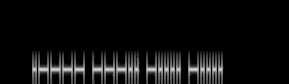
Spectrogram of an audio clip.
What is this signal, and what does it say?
Morse code, heard as a keyed tone, about 40 wpm, 700 Hz. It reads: 1866
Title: Numbers - 4-Digit 40wpm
